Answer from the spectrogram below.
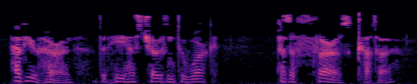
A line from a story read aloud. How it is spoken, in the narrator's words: she said, in a low, mournful voice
